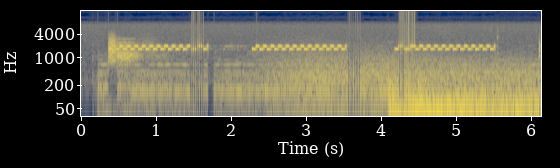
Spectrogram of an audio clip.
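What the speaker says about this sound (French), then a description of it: "Ah, tiens, encore le téléphone." A telephone ringing in the horror game Spooky's House of Jump Scares, an electronic trill repeating in three long bursts over a dark, rumbling ambience that swells toward the end.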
